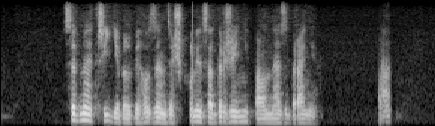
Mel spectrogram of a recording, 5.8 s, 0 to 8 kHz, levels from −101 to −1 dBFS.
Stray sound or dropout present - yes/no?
yes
